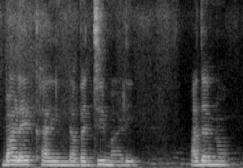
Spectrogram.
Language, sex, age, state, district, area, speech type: Kannada, female, 45-60, Karnataka, Mandya, rural, spontaneous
